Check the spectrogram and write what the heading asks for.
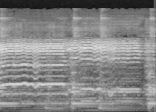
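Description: A woman singing a Nepali folk song into a microphone, holding a high, wavering, ornamented note, over instrumental accompaniment that moves on about every half second.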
